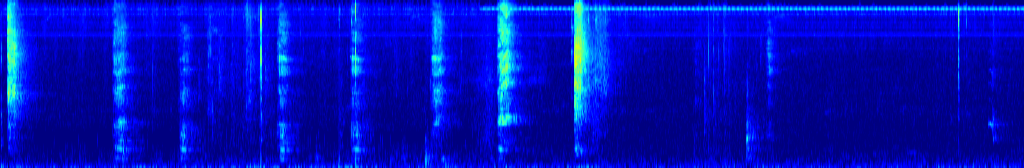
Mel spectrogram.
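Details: Puppy kept up all night by coughing, indoors in a small room: a series of short, harsh, breathy bursts, irregular and about one a second, fading into quieter wheezy puffs toward the end.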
